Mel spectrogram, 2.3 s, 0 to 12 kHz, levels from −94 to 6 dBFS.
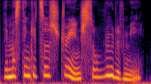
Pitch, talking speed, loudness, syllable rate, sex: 290 Hz, 265 wpm, -15 LUFS, 5.2 syllables/s, female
